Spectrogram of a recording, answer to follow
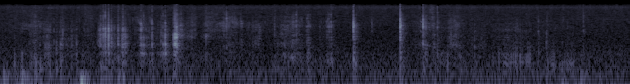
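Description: Pages of a large photobook album being turned and handled: faint paper rustles with a few light ticks scattered through.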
